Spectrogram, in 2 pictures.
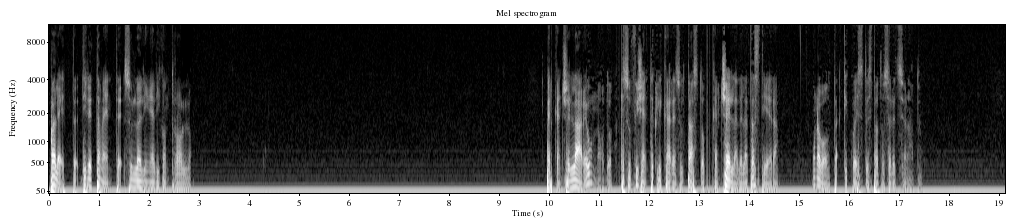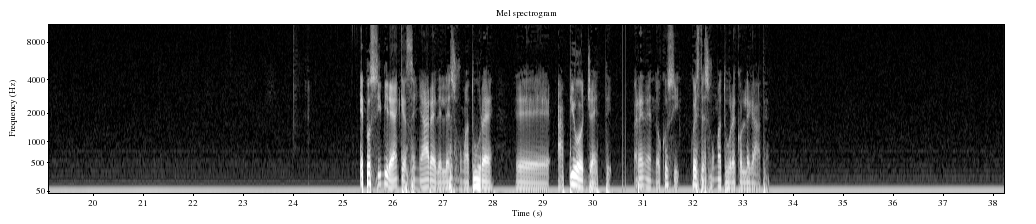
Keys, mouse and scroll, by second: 3.7 click, 5.3 ctrl+z, 7.5 click, 9.0 click, 11.8 click, 17.0 Delete, 20.7 click, 22.8 space, 24.1 space, 25.3 shift+click, 33.5 click, 34.7-38.2 drag.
